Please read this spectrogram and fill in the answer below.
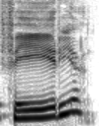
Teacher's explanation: Das erste E ist lang in meinem Fall ist es ein geschlossenes E, Ferien. Der Baselbiet würde Ferien sagen, also offener.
